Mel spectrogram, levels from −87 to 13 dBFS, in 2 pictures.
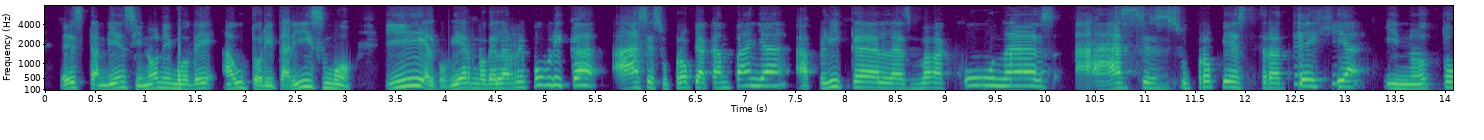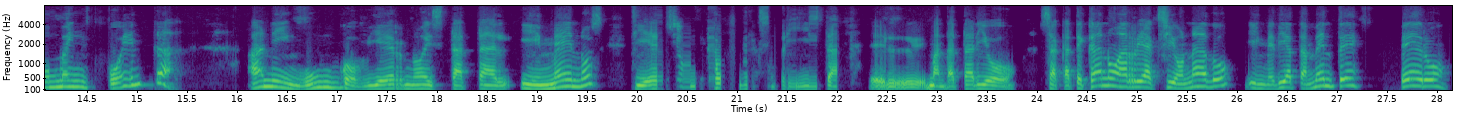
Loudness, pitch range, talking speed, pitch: -16 LUFS, 155-235 Hz, 90 wpm, 185 Hz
